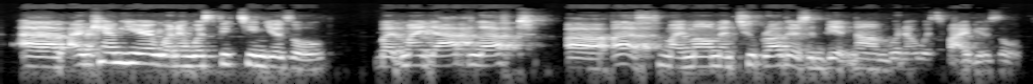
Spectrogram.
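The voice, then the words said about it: Vietnamese accent. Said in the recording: “I was born and raised in Vietnam. And so that's why I still have the accent, as you can tell.”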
